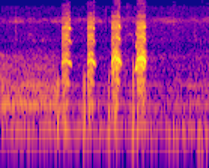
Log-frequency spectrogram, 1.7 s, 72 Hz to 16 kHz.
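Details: Osprey at the Charlo nest on the evening of 20 August 2019, around 7pm: four quick, thin, high squealing notes against a soft background hiss.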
